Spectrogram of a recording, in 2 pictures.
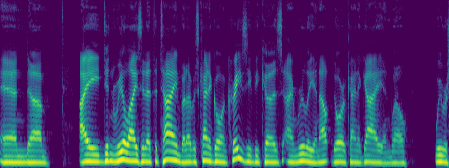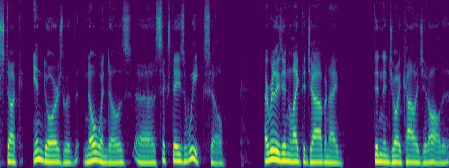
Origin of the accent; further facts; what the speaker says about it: Milan, Ohio, United States; I grew up in Milan, Ohio, right outside of Milan. And for those of you who don't know, that small village is the birthplace of Thomas Edison.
